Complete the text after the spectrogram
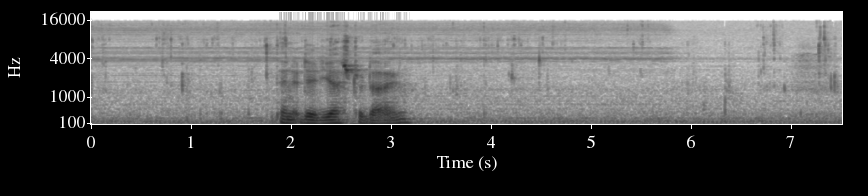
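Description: A spoon scrapes and clinks against a bowl.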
